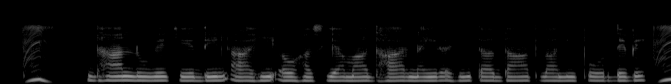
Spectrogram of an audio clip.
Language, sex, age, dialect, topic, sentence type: Chhattisgarhi, female, 31-35, Eastern, agriculture, statement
